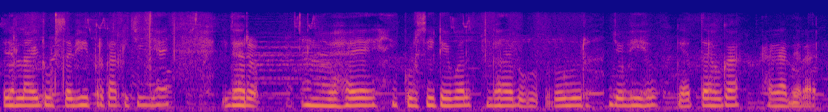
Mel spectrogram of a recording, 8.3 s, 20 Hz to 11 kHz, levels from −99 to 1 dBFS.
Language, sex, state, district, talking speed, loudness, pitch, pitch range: Hindi, male, Chhattisgarh, Sarguja, 135 wpm, -35 LUFS, 215 Hz, 210-225 Hz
